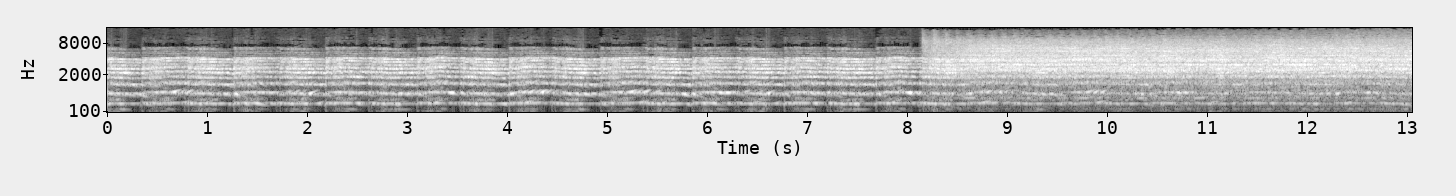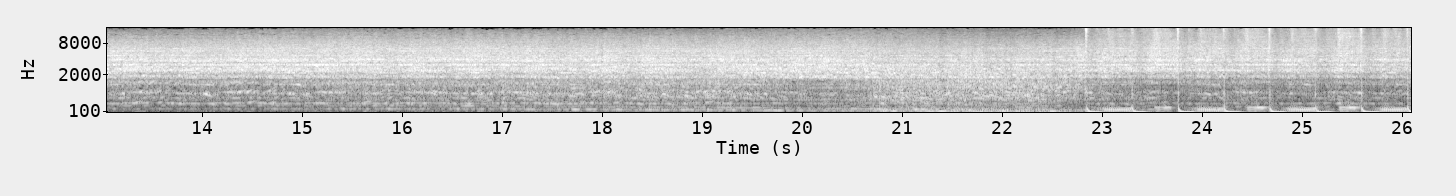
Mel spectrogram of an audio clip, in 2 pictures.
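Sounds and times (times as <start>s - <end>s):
techno bass: 8.1s - 26.0s
synthesized noise wash: 8.2s - 26.0s.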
